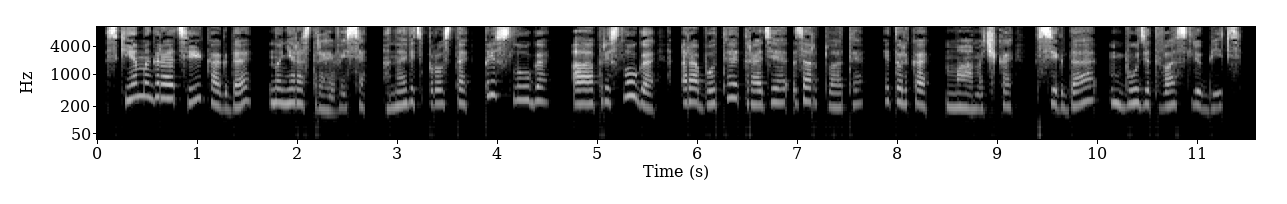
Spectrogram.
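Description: Brief: sneering, sugary blonde ex-wife from an audiobook, read by a woman, a mellow voice lifted a little higher. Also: a little slow, few pauses. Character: scornful mocking blonde ex-wife and mother.

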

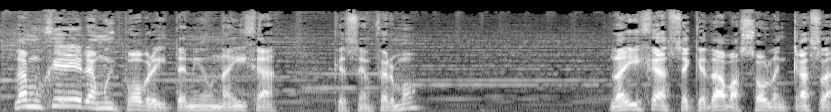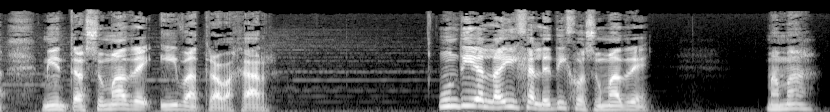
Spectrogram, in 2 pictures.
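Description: A man preaching a dubbed sermon, telling a story with expressive delivery. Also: medium pitch, dry recording, clean studio sound.

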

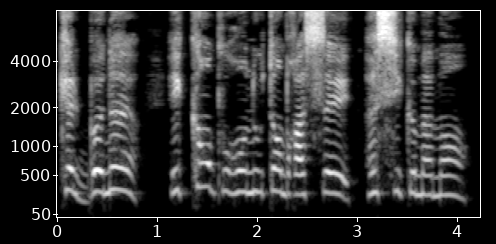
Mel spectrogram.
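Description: A woman's voice: high-pitched, moderate pace, a little mellow, no room sound, studio quality, voice pushed up, natural voice. A woman doing a tender, eager little girl. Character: affectionate young girl, warm and eager.

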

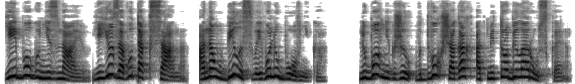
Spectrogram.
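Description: A woman's voice: on the high side, breathy edge, full character voice. A woman voicing a self-assured young woman in an audiobook, coaxing and insistent. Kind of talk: audiobook reading.

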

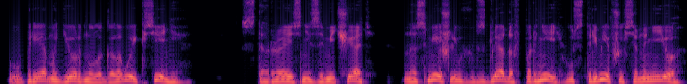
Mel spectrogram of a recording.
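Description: A man reading an audiobook with a lively, expressive narration. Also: fairly low pitch, moderate pace, husky, no room sound, clean studio sound. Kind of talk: scripted narration.

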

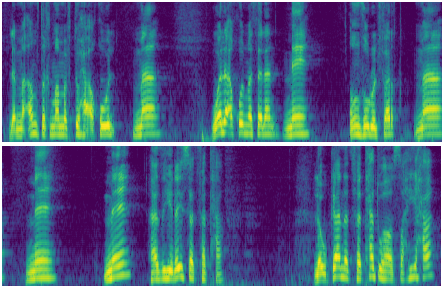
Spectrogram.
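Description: A man teaching Quran recitation in a filmed lecture. He sounds out letters slowly and repeatedly and speaks directly to his listeners as brothers and sisters. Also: a little high, warm tone. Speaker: tajweed teacher. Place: filmed lesson with a camera crew.

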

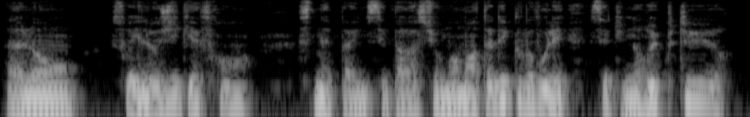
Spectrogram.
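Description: An indignant, heartbroken woman pleads and reproaches her lover in impassioned bursts, as a male audiobook reader voices her. The tone is deep and mellow with a husky grain. It is a classic storybook read aloud. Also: normal speed, natural voice. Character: wounded, furious woman confronting her lover. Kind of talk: audiobook reading of a classic novel.

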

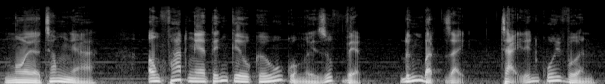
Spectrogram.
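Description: A male storyteller narrating a horror tale in a theatrical, suspenseful way. His mid-pitched voice swings up and down very widely, with faint music behind him. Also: huge pitch swings, fairly quick, warm tone.

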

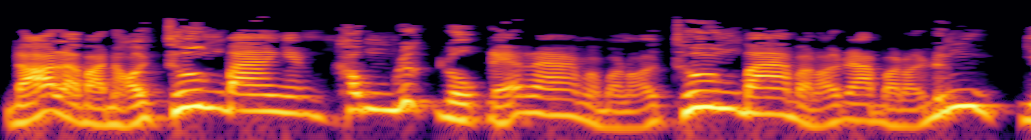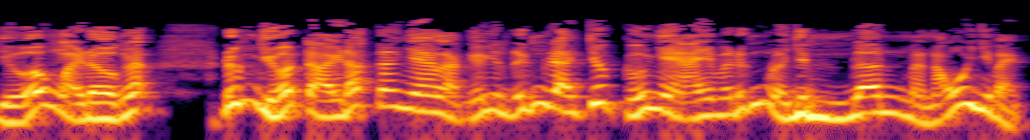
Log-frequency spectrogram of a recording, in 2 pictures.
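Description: A man's voice: high-pitched, fast talker, husky. A man with a Southern Vietnamese accent telling a ghost story casually, talking to his listeners with many fillers. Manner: animated, filler-heavy, addresses listeners.

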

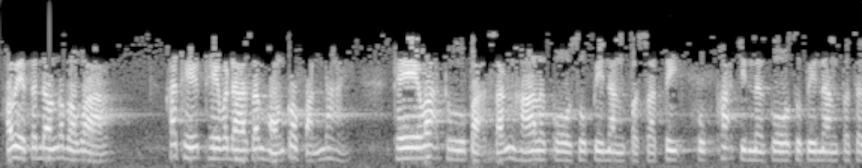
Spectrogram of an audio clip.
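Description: A man's voice: high voice, breathy edge. A man, a Buddhist monk telling a story in a sermon and acting out the figures. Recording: tinny phone-like recording.

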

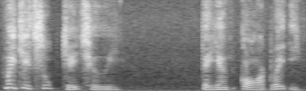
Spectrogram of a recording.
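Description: An audiobook narrator reading a novel in a measured, unhurried way, with a husky voice. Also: medium pitch, sing-song. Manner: measured and unhurried, with drawn-out phrases.

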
